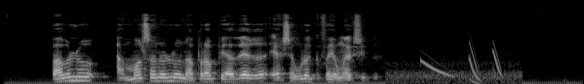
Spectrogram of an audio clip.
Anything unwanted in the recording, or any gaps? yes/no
yes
